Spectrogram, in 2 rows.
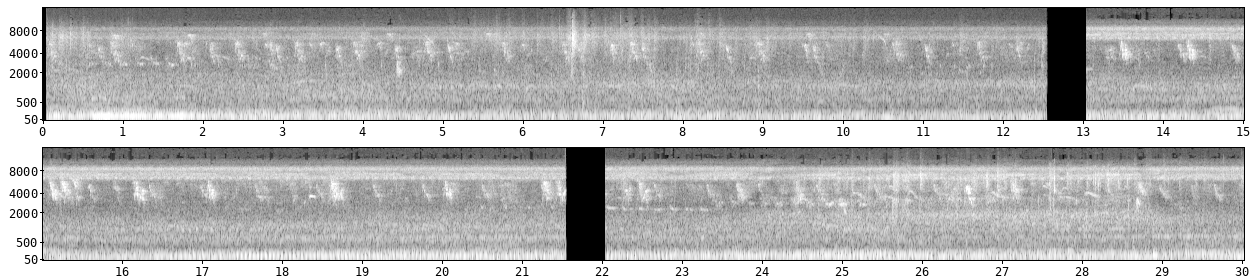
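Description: Many small birds chirping busily in quick short notes, over a steady high insect-like hiss and a low rumble. The sound drops out twice briefly, about 13 and 22 seconds in.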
